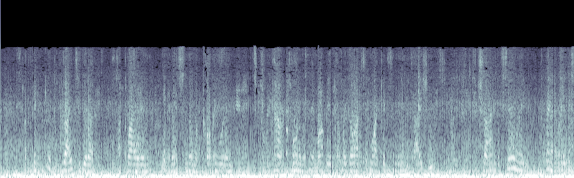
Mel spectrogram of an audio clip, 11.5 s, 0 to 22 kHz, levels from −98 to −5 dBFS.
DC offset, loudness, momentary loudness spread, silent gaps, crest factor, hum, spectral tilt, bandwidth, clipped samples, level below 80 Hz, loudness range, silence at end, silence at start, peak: 5%; -11 LUFS; 2 LU; none; 4 dB; none; -7.5 dB/octave; 7.6 kHz; under 0.1%; -10 dBFS; 0 LU; 0 s; 0 s; -2 dBFS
